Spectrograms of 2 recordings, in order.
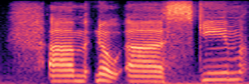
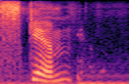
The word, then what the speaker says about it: scheme: Scheme like, whoops. Scheme okay, like sounds this. The same, right? Okay. What you had spelled is the word skim. Okay. Okay, so yeah, this is skim. Uh-huh. This is scheme. Okay. So it's the short I versus the long E.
